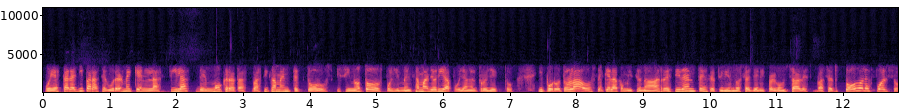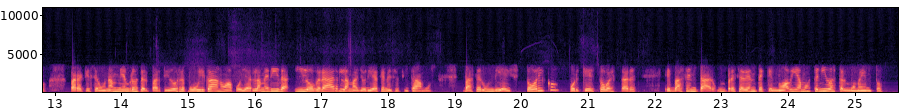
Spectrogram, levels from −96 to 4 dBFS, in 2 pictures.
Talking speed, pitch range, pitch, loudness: 195 wpm, 175-225 Hz, 200 Hz, -18 LUFS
